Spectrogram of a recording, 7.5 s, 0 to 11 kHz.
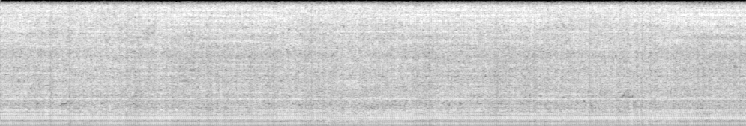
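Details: Honda GX35 grass cutter after cleaning its dirty carburetor; spark plug, fuel filter and clutch were fine: high-pitched steady buzz at high revs, holding even without surging or stumbling. Normal running at high revs.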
